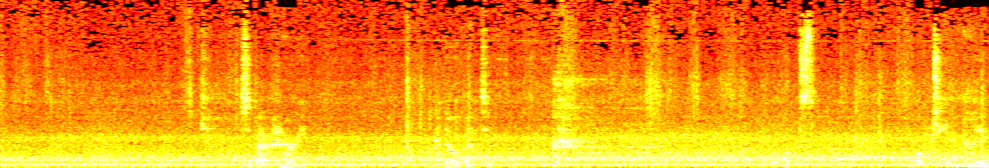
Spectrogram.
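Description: A car engine hums steadily from inside.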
